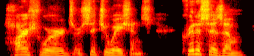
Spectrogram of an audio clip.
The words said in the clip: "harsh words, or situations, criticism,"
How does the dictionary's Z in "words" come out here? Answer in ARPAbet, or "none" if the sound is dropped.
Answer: Z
